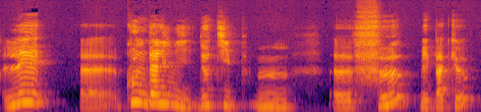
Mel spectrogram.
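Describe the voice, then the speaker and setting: A woman's voice: a little high, expressive, slow. A woman with a slight lisp on her s sounds, speaking in a casual, rambling spiritual monologue and repeating words for emphasis.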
